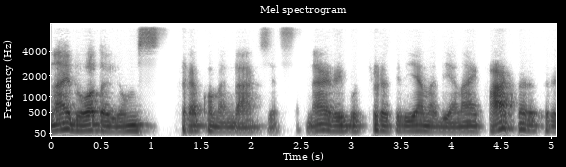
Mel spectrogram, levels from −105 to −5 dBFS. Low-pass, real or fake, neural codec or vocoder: 7.2 kHz; fake; codec, 16 kHz in and 24 kHz out, 1 kbps, XY-Tokenizer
